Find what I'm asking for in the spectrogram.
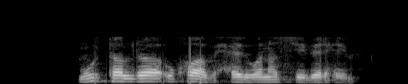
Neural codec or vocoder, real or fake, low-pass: none; real; 3.6 kHz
